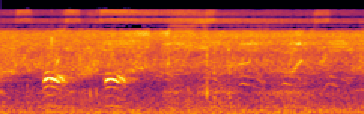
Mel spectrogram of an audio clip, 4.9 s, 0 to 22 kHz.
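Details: Cicada chorus in a park, Aoba-no-mori Park, recorded 6 September: dense steady high hiss filling the upper range, with crow-like arched calls repeating about every second in the background.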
